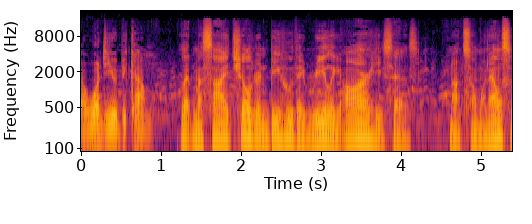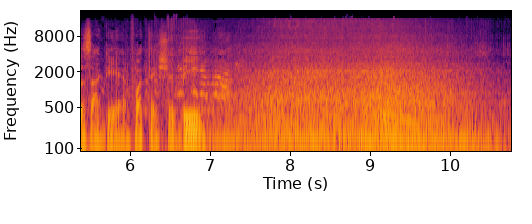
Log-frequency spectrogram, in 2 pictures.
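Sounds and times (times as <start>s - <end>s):
speech: 0.0s - 7.6s
pickup truck engine rumbling as it drives off on a road: 6.2s - 10.7s.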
